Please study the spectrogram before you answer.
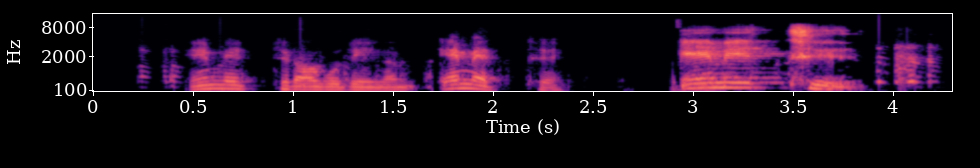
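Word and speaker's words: אמת: 정미연님, 자, 에메트인데 여기 강세가 알렙에 들어가는 것이 아니라 맴에 들어갑니다. 쉐바는 강세 받지 못합니다. 반모음이 어디 강세 받겠습니까? 그래서 에메트에서 두 번째 발음되고 우리나라는 에메트 세 발음되지만 히브리어에서는 완전한 모음만 음절로 취급되어서 완전한 모음은 쉐골이라고 맨 밑에 하나밖에 없어요. 그래서 에메트에서 한 발음으로 발음됩니다.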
